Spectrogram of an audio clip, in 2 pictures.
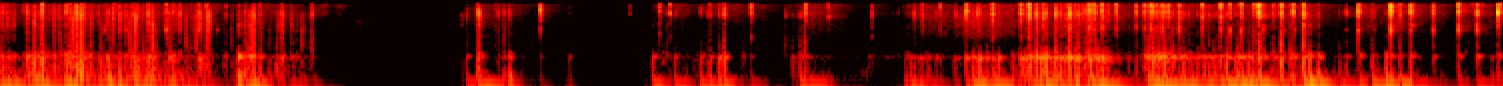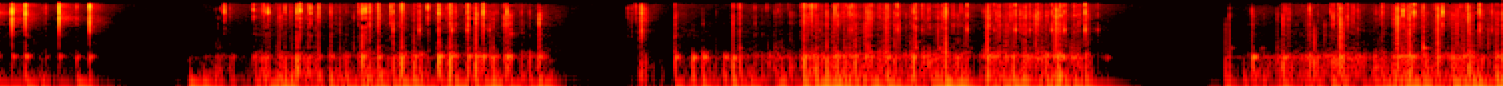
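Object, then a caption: Metal mesh microphone grille. Long acrylic nail tips scratch the sides of a metal mesh microphone grille in bursts of rapid, gritty scraping, with short silent pauses between. The sound is dense and close, heavy in low rumbling thuds with a faint bright hiss on top.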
